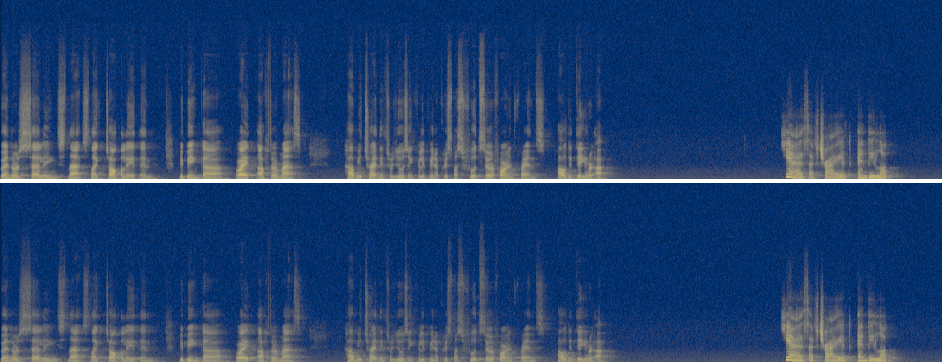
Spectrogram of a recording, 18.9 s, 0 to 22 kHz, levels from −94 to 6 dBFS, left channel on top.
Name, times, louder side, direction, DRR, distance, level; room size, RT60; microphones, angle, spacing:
voice 1, 0.0-6.0 6.9-10.9 11.1-12.1, left 4 dB, 35° left, 13 dB, 0.8 m, -28 dB
voice 2, 15.6-17.7, equal, 5° right, 10 dB, 0.8 m, -22 dB
25.0 x 18.5 x 6.8 m, 0.82 s
head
